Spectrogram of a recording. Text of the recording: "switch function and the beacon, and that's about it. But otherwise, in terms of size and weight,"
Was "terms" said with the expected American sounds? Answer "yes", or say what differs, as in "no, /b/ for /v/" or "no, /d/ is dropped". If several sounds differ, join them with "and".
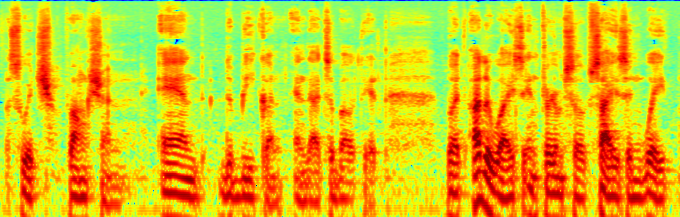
no, /s/ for /z/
